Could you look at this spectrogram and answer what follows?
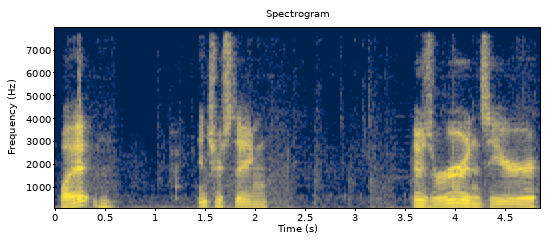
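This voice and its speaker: A man's voice: medium pitch, fairly even intonation, drawn-out words, sharp tone, clean tone. A man streaming a game, musing aloud in casual live commentary.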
